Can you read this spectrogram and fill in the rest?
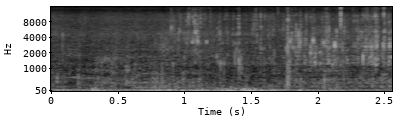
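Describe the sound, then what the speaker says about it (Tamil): Tamarind water trickles and pours into a pot of sambar, a steady liquid dribble with faint splashes, fairly close and continuous with no talk. "சாம்பாருக்கு கடைசியாக புளி தண்ணி சேர்த்துக்கலாம்"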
